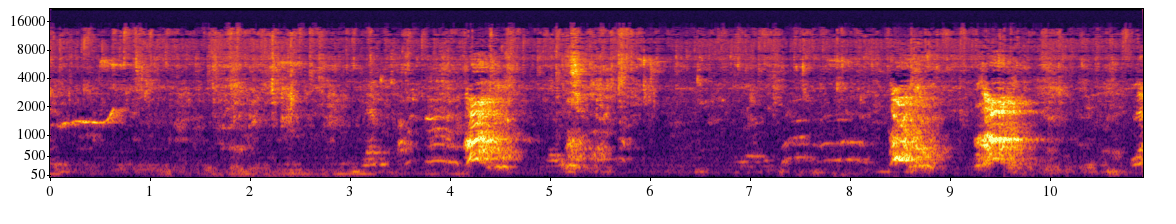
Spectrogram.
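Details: Lebu, a pet Labrador Retriever enjoying the rain, lets out a few short, sharp barks near four seconds and again near eight to nine seconds, separated by quieter stretches with faint voices.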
